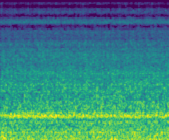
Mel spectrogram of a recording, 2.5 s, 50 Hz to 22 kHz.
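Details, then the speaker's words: Chevy Silverado V8, first start and idle after cylinder 5 misfire repair (worn cam, bent non-seating valves, new soaked lifters); smooth, even idle with faint steady hum, no misses or ticking, normal idle. "so this is its first fire up in idle"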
